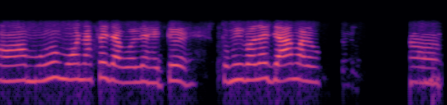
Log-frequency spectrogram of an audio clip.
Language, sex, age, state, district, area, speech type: Assamese, female, 30-45, Assam, Charaideo, urban, conversation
